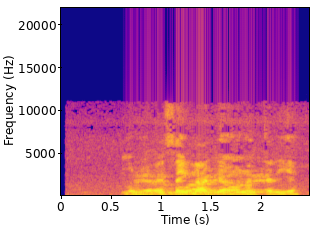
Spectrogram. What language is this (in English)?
Loarki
